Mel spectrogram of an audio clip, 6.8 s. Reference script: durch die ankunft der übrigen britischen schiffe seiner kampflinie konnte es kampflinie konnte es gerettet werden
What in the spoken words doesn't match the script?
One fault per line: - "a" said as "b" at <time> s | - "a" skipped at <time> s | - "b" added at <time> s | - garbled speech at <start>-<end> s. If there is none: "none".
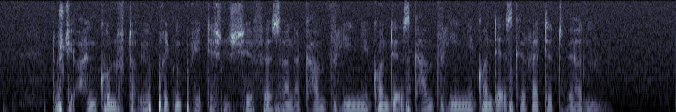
none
